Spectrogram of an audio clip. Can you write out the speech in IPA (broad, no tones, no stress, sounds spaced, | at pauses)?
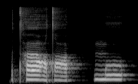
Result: tʰ ɐː tˤ u | m u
